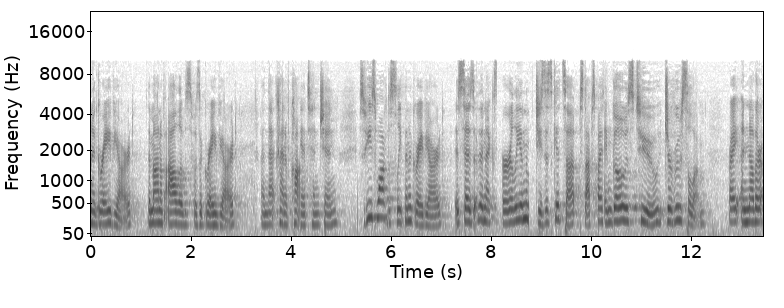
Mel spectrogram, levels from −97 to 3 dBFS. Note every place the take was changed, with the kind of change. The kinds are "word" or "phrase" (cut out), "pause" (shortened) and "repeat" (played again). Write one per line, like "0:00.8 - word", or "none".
0:03.3 - pause
0:03.7 - word
0:04.2 - word
0:05.9 - phrase
0:07.2 - pause
0:07.7 - word
0:08.1 - word
0:08.8 - word
0:10.2 - word

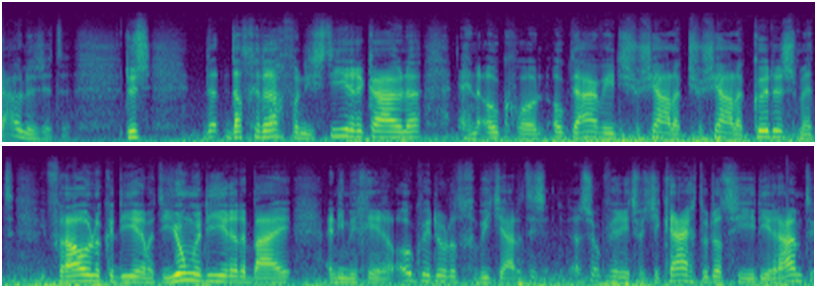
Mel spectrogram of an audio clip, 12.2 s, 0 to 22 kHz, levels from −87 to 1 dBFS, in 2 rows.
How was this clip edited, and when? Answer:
0:05.2 - repeat
0:06.4 - word

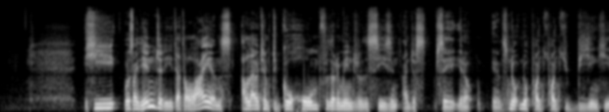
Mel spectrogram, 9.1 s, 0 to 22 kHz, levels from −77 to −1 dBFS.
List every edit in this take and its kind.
0:02.0 - phrase
0:06.4 - pause
0:07.3 - pause
0:08.2 - repeat

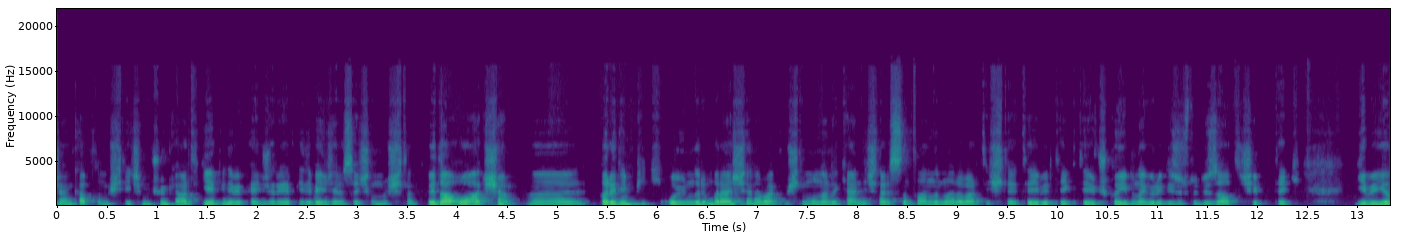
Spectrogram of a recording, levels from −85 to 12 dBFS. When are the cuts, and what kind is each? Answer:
0:02.6 - phrase
0:03.7 - pause
0:05.4 - pause
0:08.2 - word

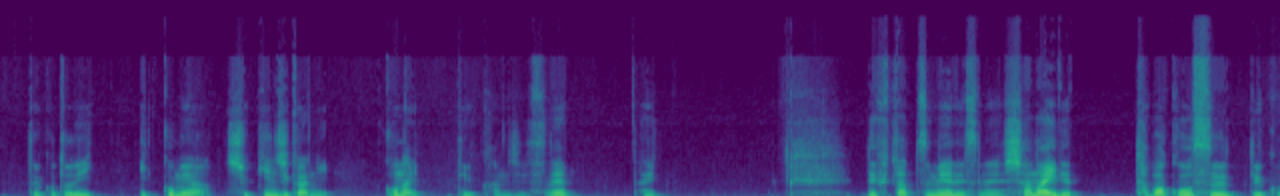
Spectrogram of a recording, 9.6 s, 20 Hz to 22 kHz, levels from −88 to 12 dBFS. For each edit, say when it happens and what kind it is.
none

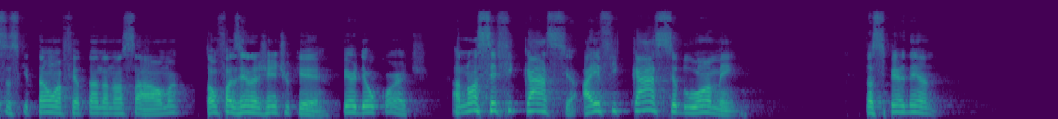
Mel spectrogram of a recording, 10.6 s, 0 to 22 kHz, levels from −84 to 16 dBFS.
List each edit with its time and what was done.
0:01.9 - pause
0:03.4 - pause
0:04.4 - pause

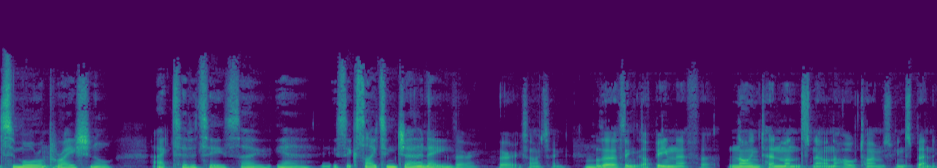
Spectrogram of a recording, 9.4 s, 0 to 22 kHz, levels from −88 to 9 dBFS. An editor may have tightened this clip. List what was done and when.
0:05.7 - pause
0:07.2 - pause

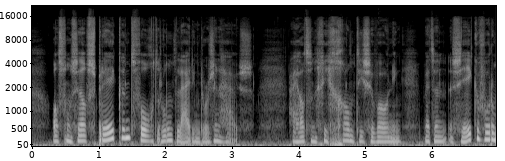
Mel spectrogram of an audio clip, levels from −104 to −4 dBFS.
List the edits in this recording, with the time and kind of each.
0:01.9 - word

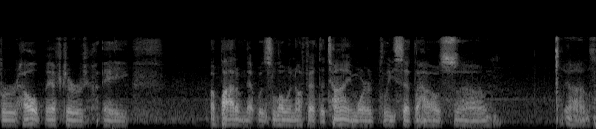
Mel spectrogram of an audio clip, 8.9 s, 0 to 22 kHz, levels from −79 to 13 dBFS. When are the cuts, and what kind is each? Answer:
none

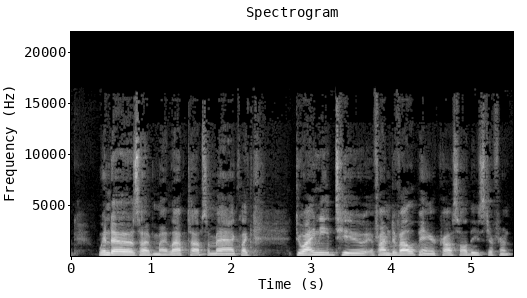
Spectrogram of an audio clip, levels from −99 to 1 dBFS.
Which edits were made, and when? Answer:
none

